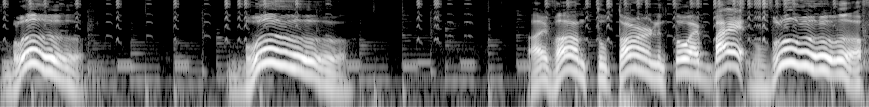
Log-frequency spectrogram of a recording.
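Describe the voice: In a put-on character voice of middle pitch, the speaker goes at a very slow pace with long, frequent pauses over faint music in the background.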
